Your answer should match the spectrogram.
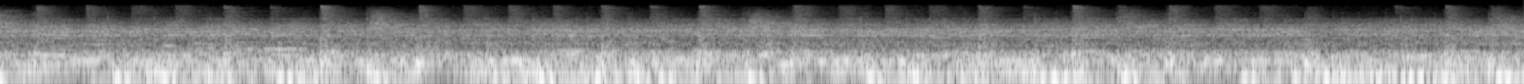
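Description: Live metal band playing loud: distorted electric guitars and bass over drums, with steady, evenly spaced cymbal strikes.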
